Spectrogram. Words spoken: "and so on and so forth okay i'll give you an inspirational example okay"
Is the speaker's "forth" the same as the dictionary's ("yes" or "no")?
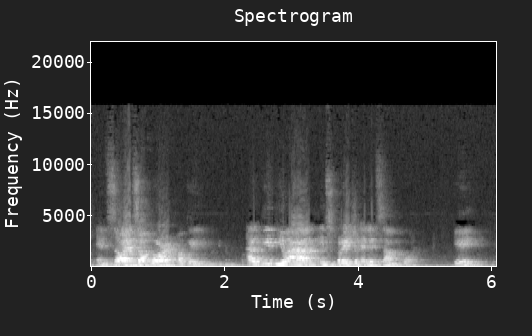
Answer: no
